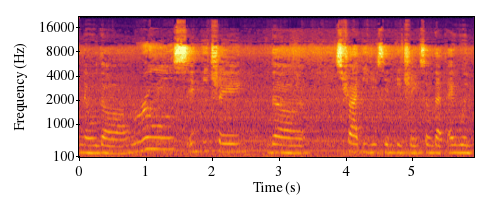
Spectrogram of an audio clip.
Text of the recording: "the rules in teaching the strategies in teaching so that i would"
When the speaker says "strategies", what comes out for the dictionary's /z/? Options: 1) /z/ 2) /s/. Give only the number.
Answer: 2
